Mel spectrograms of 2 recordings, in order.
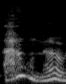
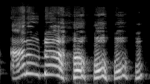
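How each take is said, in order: First: Said in the usual way. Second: Laughing it out, a bit higher and louder. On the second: Real, not acted. Host laughing at her own doubt about the photo, laughing. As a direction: giggle through the words, unsure.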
